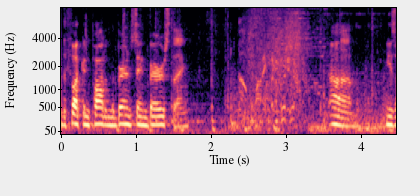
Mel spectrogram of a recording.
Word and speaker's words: Berenstain: with common spellings yeah so you hear the name and you think e because most people pronounce it that way and you don't really look too hard at the name yeah I think it's supposed to be pronounced Berenstain i yeah the fruit of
